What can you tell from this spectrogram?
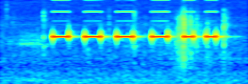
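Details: Zoll M Series biphasic defibrillator monitor switched on with pads placed on right chest and left side under armpit: a series of six short, high-pitched electronic beeps at a steady pace.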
